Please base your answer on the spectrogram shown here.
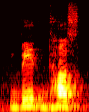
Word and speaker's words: বিধ্বস্ত: বিধ্বস্ত, এখানে কোনো বফুলার উচ্চারণ আমরা পাচ্ছি না।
